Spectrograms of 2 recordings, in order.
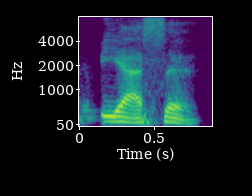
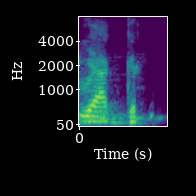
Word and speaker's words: Piaget: Ya, bacanya Piase. Oh, Piase. Bukan Piaget.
